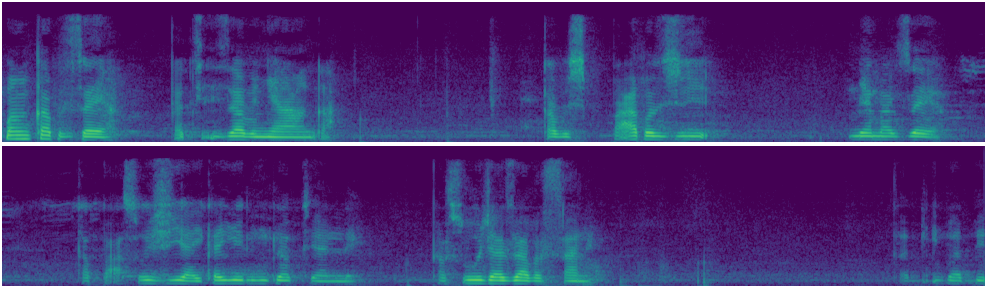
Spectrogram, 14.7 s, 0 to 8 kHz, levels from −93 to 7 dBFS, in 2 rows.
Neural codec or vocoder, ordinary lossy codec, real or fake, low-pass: codec, 44.1 kHz, 7.8 kbps, Pupu-Codec; MP3, 64 kbps; fake; 7.2 kHz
